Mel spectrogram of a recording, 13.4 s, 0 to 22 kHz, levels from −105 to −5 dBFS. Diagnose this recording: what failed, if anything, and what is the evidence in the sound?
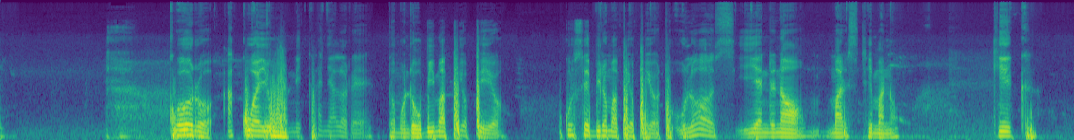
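Pauses at 0.25–1.27 s, 1.81–2.11 s, 6.67–6.97 s (just before "kusebiro mapiyo piyo"), 12.13–12.37 s and 13.33–13.43 s become steady, featureless hiss, stepping level by about −6 to +3 dB. This is comfort noise in place of the background, likely from Opus discontinuous transmission at the codec stage.

Right after "yiendno mar stimano", from 11.65 to 11.83 s, about 70 ms of genuine sound disappears into comfort noise lasting 180 ms. This is sound dropped by the voice detector: the sender likely judged that sound as background and stopped transmitting, so the receiver synthesised noise instead.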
